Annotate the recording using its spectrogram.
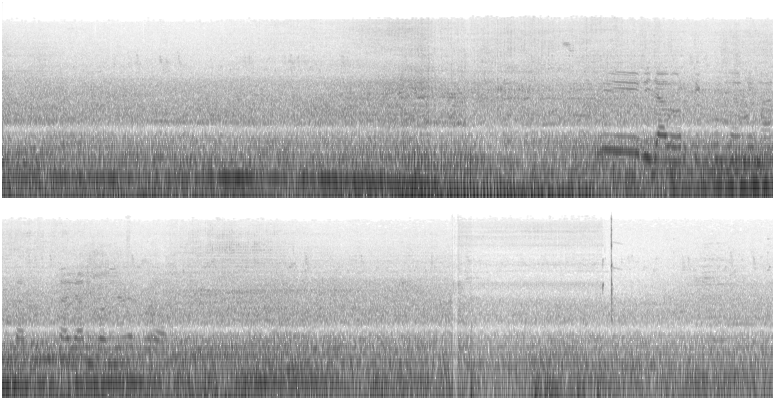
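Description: A high-speed train hums and rumbles steadily as it approaches along the track.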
